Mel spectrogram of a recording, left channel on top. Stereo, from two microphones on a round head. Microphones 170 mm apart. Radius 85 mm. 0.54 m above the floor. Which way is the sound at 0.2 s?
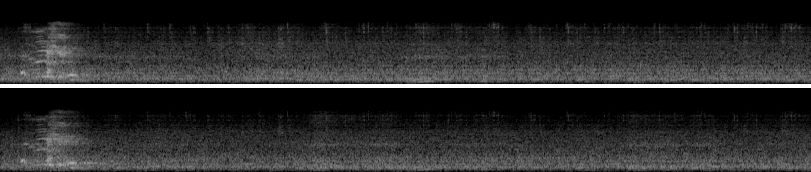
35° left (ahead or behind).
